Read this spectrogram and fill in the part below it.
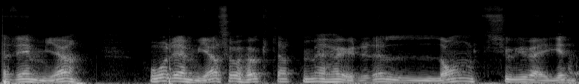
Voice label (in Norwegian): remja, Numedalsmål; Ho remja so høgt at me høyrde de långt sui veigen.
